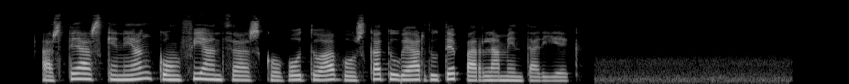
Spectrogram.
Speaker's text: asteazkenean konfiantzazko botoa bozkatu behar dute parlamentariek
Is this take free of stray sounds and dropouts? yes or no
yes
